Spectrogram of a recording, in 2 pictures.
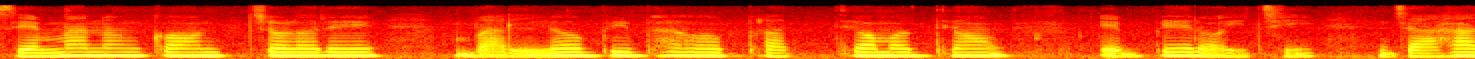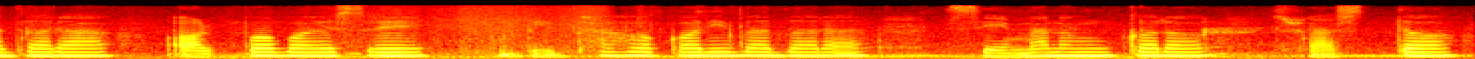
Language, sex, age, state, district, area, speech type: Odia, female, 30-45, Odisha, Kendrapara, urban, spontaneous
